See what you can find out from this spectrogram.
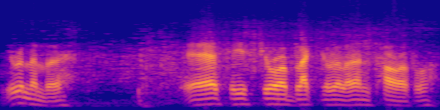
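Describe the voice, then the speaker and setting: An actor playing a domineering, sardonic but protective husband in a theatrical 1940s radio mystery style. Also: male voice, deep voice, steady tone, normal speed, natural voice. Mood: brooding, admiring. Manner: theatrical, emphatic delivery. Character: domineering, sardonic husband, turning frantic and protective under danger. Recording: tinny band-limited old radio recording.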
